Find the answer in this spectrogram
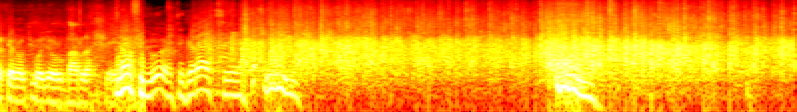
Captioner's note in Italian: applauso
